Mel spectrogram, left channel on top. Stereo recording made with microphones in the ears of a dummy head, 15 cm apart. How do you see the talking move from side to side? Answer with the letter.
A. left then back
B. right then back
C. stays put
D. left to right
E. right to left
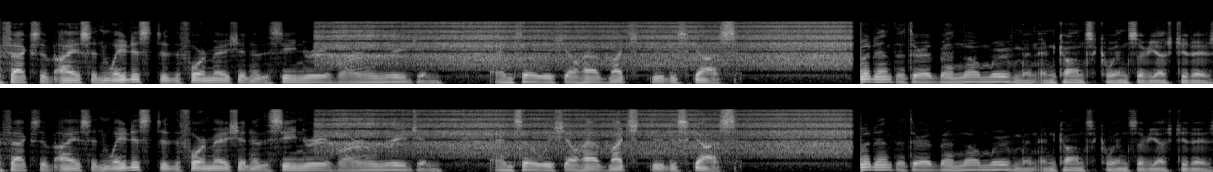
B.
